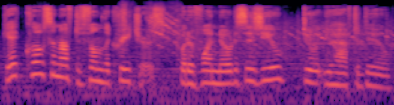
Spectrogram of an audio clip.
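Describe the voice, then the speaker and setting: A woman's voice: medium pitch, animated, brisk, a little mellow, close to an everyday voice. A woman playing an eager, nerdy scientist in a video game, precise and absorbed. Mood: eager, intent. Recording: game music underneath.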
